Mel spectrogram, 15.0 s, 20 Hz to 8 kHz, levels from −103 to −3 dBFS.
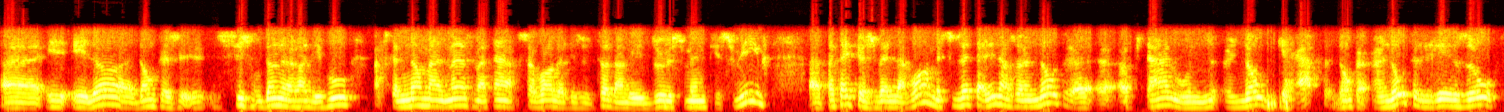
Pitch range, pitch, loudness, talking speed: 110-145 Hz, 125 Hz, -15 LUFS, 205 wpm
